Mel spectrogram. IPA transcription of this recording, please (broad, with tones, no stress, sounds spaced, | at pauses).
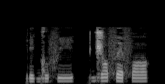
ɾ i˨ ɡ u˨ f i˧ | d͡ʒ ɔ˦ f ɛ˧ f ɔ˦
